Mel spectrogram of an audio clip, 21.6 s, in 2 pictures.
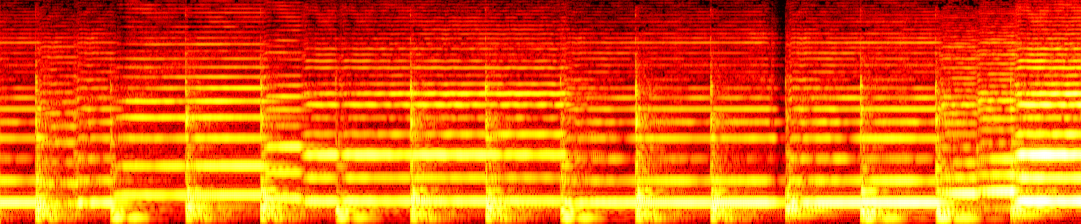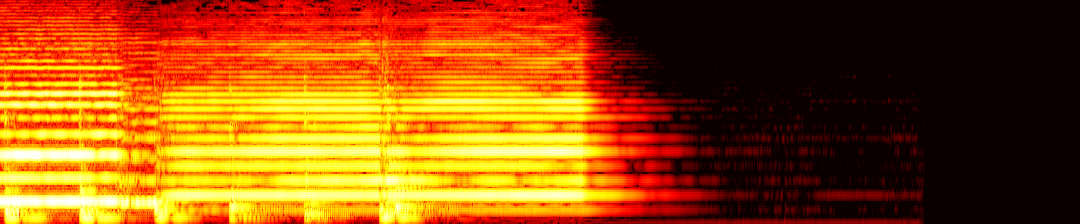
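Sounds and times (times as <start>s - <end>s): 
violin and cello duet: 0.0s - 17.0s.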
